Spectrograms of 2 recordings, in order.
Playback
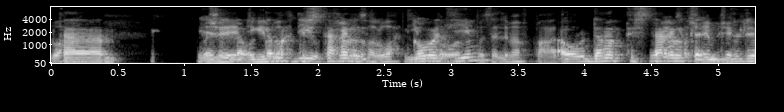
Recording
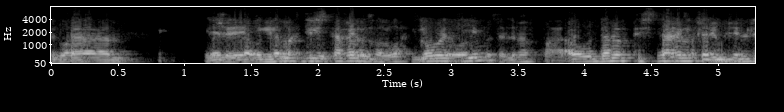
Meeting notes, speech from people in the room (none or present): none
